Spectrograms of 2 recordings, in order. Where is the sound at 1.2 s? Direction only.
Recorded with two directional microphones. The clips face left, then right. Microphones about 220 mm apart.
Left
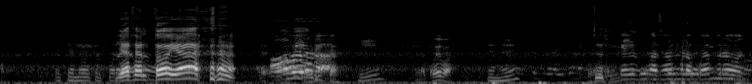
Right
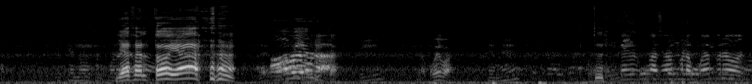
5° left (ahead or behind).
